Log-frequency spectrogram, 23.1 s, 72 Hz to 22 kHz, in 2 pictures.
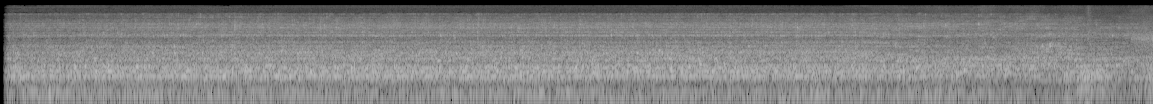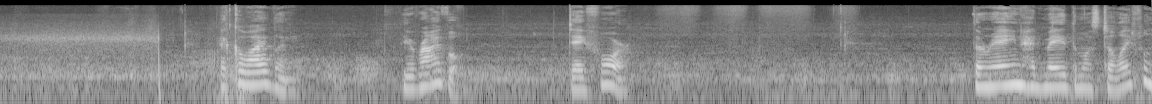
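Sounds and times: trickling running water: 0.0 - 23.0.

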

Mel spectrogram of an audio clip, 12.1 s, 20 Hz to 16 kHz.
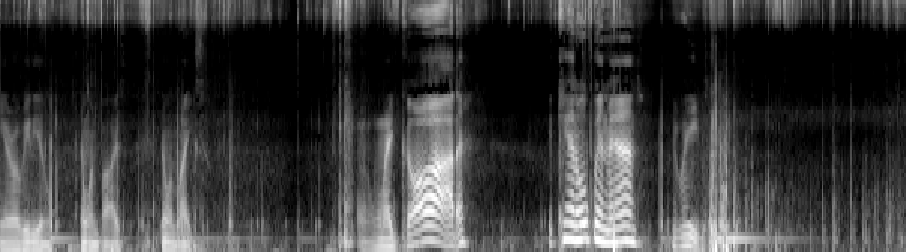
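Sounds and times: soft clicks and scrapes: 0.2 - 4.8, 6.2 - 8.0.

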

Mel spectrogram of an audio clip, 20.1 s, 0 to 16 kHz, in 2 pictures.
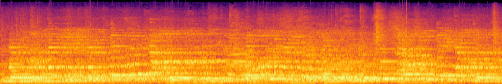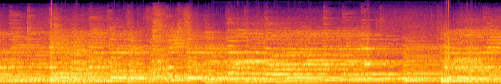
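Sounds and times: congregation singing: 0.0 - 20.0.

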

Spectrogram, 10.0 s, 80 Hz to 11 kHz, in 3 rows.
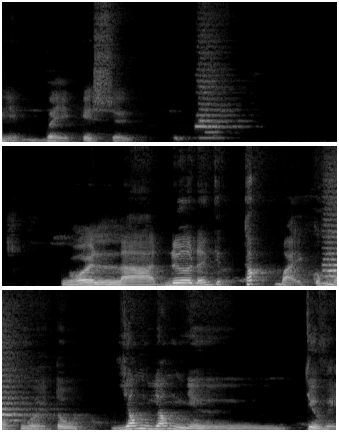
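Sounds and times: man talking over video call: 0.0 - 1.4, 3.9 - 10.0.

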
